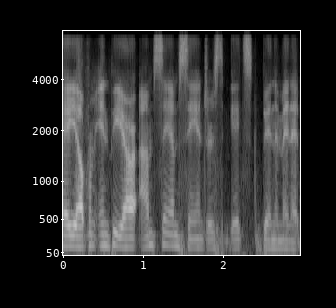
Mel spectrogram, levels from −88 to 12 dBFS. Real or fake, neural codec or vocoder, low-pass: fake; codec, 16 kHz, about 1 kbps, DyCAST, with the encoder's durations; 7.2 kHz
